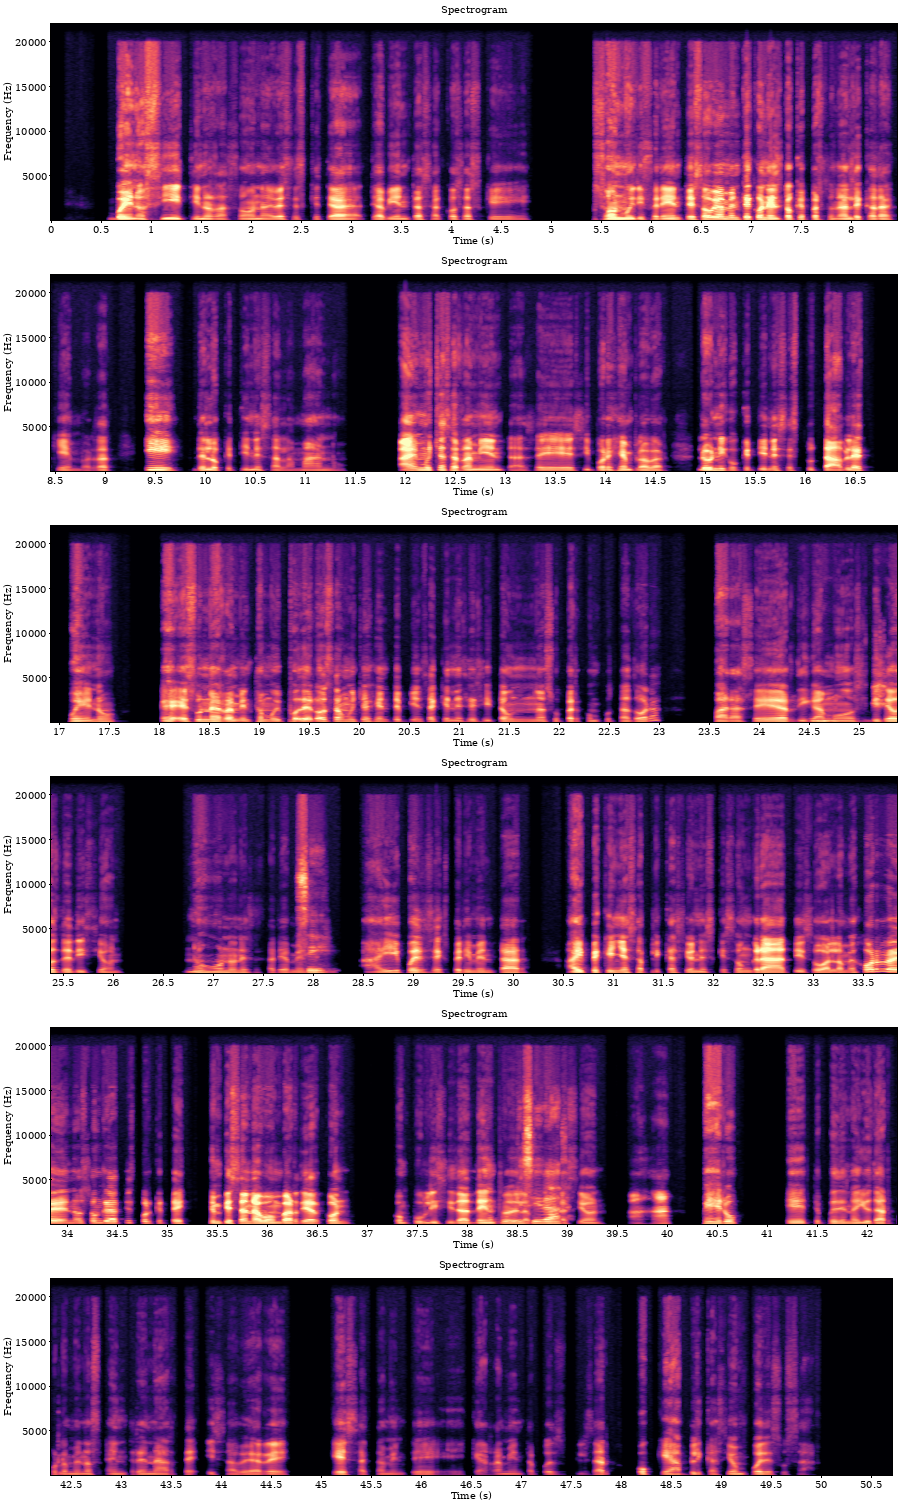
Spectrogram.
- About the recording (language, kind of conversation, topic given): Spanish, podcast, ¿Qué técnicas sencillas recomiendas para experimentar hoy mismo?
- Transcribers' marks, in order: other background noise; other noise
